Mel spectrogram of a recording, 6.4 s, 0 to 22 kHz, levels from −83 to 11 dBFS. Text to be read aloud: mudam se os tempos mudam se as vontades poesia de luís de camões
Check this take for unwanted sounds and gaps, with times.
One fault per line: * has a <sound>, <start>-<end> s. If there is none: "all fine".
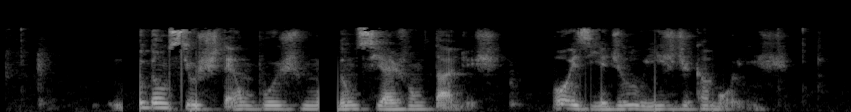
* has a dropout, 0.9-1.1 s
* has a dropout, 2.4-2.5 s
